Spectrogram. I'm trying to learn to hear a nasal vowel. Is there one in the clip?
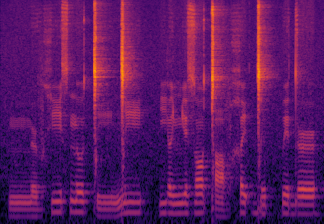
no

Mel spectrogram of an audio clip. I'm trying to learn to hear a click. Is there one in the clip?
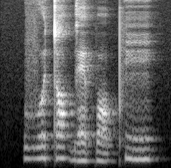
no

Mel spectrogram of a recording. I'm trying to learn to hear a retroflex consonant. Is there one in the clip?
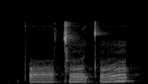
no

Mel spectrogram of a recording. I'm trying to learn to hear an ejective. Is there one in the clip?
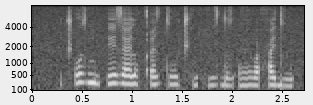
yes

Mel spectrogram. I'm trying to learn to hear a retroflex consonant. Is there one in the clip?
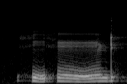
yes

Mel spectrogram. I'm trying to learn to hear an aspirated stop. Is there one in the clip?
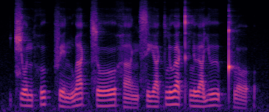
yes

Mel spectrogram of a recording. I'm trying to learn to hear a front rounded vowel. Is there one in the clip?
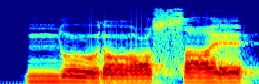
no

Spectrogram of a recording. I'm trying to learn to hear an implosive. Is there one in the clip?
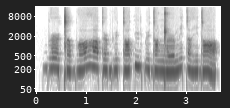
yes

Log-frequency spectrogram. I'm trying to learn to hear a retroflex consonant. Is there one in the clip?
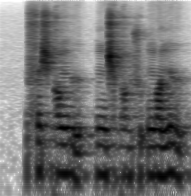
no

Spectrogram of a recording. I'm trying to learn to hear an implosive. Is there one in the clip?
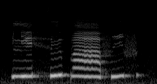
no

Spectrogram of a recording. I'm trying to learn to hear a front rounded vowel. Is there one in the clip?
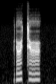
yes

